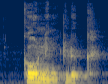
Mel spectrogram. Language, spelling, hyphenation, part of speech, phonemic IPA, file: Dutch, koninklijk, ko‧nink‧lijk, adjective / adverb, /ˈkoː.nɪŋ.klək/, Nl-koninklijk.ogg
- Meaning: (adjective) royal; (adverb) royally (in the manner of royalty)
